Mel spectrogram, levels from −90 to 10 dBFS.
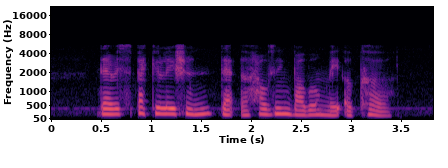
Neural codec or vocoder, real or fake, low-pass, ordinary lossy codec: none; real; 5.4 kHz; none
